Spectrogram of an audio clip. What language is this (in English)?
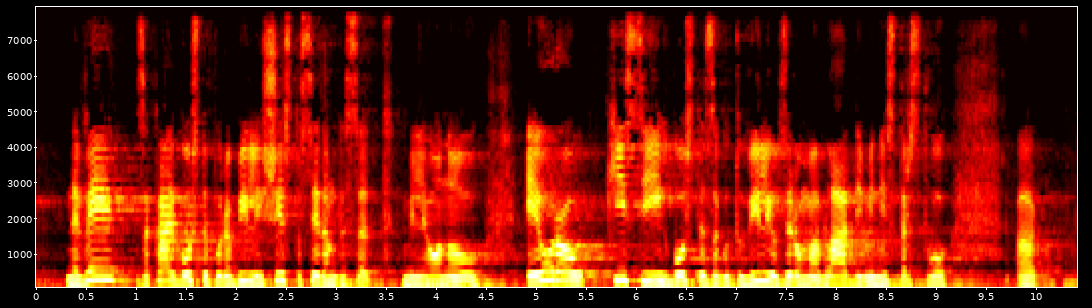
Slovenian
